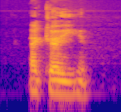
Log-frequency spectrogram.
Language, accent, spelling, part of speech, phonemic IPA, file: French, Canada, accueille, verb, /a.kœj/, LL-Q150 (fra)-accueille.wav
- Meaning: inflection of accueillir: 1. first/third-person singular present indicative/subjunctive 2. second-person singular imperative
